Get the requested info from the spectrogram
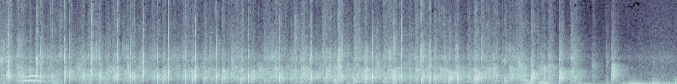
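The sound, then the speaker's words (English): An audience, on its feet, breaks into sustained applause to welcome a speaker, dense overlapping clapping that stays loud for about six seconds with a few voices mixed in, then thins out at the end. “So if you wouldn't mind, everyone up on their feet, a big round of applause for”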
